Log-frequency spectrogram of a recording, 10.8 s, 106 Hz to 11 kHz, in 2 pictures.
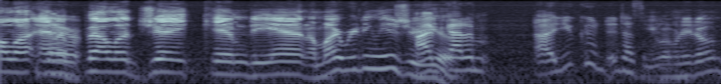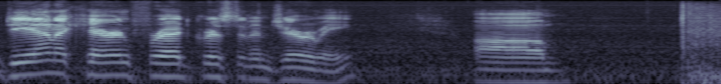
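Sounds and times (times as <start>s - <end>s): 
brief buzzy held tone: 0.0s - 5.9s
speech: 0.0s - 8.2s, 9.0s - 9.7s
loud cannon blast with rumbling boom: 10.5s - 10.8s.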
